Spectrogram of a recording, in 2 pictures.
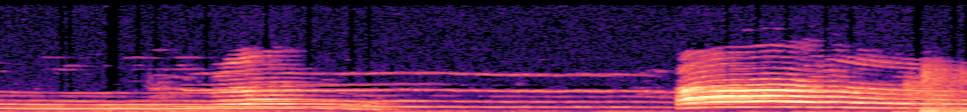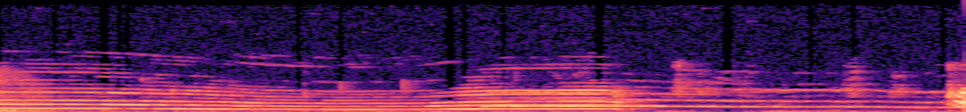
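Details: Loud, sustained meowing from two cats in chorus; long harmonic wails that waver and dip, a sudden harsher, louder outburst near the middle, then a gradually lowering drawn-out cry.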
